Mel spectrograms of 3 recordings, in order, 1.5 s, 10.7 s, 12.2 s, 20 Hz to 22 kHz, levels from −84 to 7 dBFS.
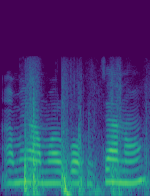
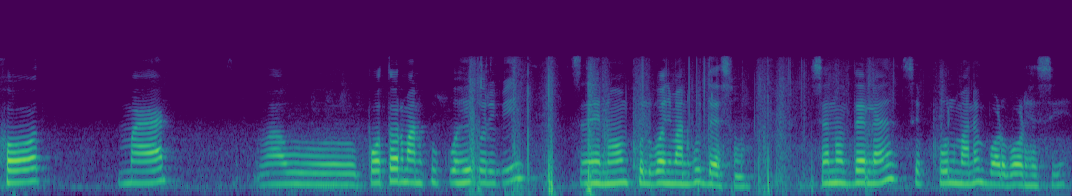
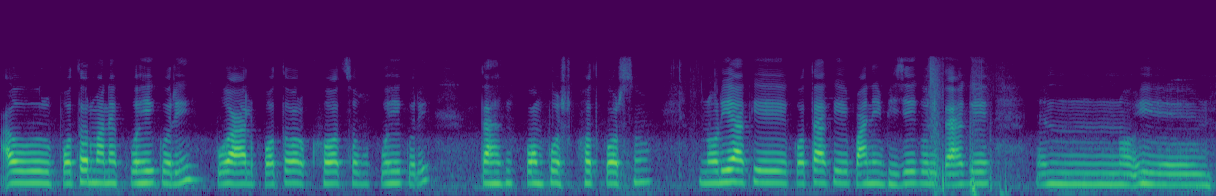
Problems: background sounds at intervals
